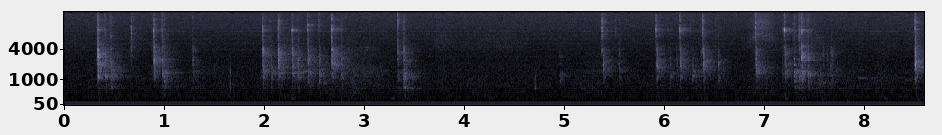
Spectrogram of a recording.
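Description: Typing on a computer keyboard: short runs of keystrokes with pauses between them, over a faint steady low hum.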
